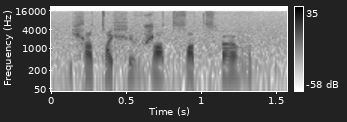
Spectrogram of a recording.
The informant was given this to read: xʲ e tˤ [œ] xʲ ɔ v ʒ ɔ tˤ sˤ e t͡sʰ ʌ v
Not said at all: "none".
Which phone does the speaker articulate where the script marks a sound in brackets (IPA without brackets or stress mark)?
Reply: ə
